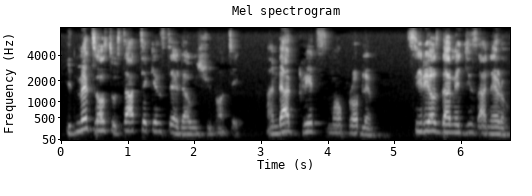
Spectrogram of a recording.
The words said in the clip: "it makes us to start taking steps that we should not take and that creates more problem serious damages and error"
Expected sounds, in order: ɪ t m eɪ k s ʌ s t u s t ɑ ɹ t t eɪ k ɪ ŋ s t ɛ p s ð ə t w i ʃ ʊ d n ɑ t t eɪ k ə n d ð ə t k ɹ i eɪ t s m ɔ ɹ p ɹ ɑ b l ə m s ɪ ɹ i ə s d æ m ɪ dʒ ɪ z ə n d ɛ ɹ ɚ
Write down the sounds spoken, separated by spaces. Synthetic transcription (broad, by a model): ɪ t m eɪ k s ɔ s t u s t ɑ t t eɪ k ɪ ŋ s t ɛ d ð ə t w i ʃ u d n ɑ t t eɪ k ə n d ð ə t k ɹ i eɪ t s m ɔ l p ɹ ɑ b l ə m s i ɹ i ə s d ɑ m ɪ dʒ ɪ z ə n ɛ ɹ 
